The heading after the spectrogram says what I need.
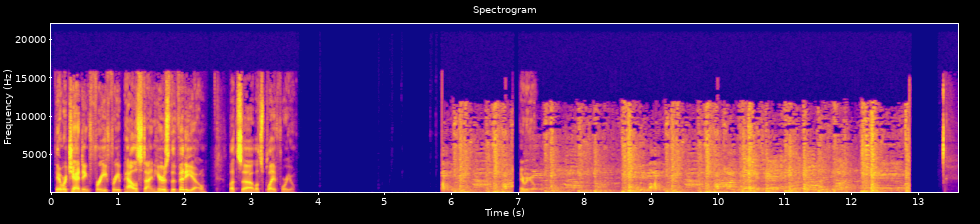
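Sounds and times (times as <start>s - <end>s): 
speech: 0.1s - 3.8s, 7.0s - 7.4s
many people pounding on a library door: 5.9s - 12.9s.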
